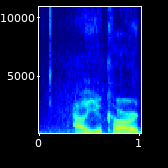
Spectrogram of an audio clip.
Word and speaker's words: Alucard: Alucard, yes, his father's name backwards. No. Why do you pronounce it like that?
